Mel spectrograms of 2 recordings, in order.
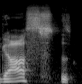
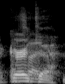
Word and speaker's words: Goethe: I read Goss, the Sorrows of Young Werther. Goethe? – Yeah, Goethe. – That's spelled Goth.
